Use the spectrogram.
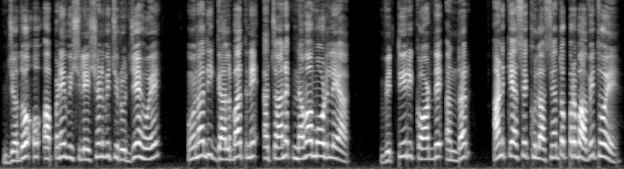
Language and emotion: Punjabi, surprised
